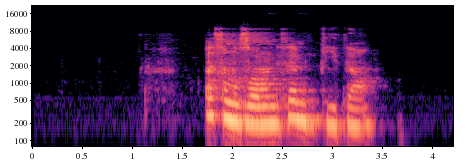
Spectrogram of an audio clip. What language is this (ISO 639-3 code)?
kab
